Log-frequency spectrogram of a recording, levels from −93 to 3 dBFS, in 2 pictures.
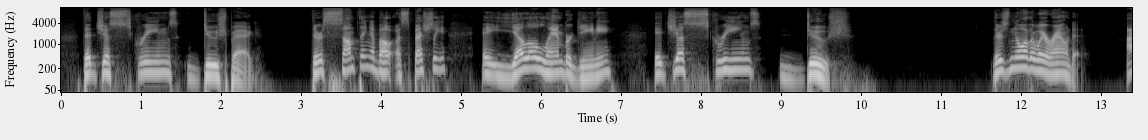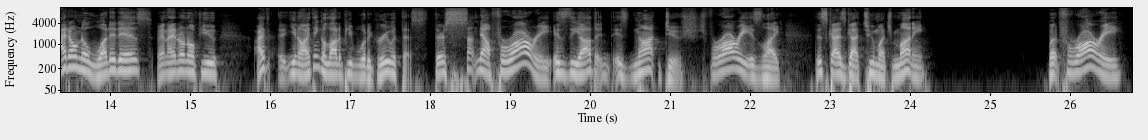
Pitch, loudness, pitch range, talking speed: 145 Hz, -27 LUFS, 120-170 Hz, 150 wpm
